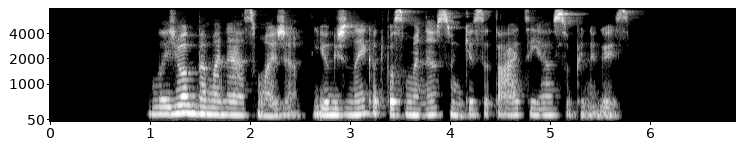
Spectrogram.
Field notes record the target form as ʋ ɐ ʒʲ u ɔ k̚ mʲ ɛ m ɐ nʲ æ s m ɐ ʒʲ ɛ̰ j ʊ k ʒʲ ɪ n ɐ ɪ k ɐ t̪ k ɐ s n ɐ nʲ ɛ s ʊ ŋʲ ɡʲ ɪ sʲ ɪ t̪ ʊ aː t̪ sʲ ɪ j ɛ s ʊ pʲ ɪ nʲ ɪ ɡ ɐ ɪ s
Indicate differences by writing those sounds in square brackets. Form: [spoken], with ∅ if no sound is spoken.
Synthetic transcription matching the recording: ʋ ɐ ʒʲ u ɔ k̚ [bʲ] ɛ m ɐ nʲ æ s m ɐ ʒʲ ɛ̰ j ʊ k ʒʲ ɪ n ɐ ɪ k ɐ t̪ [p] ɐ s [m] ɐ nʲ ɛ s ʊ ŋʲ [kʲ] ɪ sʲ ɪ t̪ ʊ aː t̪ sʲ ɪ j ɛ s ʊ pʲ ɪ nʲ ɪ ɡ ɐ ɪ s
